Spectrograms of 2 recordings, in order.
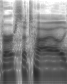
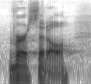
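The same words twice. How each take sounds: First: The word is said in a British-style way. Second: The word is said in an American way. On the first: "I say so many things in the European way" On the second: "That's actually how you're supposed to say it in America"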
